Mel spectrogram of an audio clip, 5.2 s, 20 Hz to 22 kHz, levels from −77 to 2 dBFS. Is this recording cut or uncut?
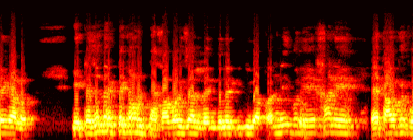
cut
